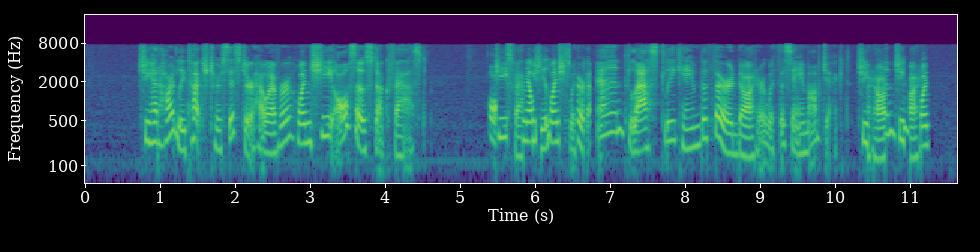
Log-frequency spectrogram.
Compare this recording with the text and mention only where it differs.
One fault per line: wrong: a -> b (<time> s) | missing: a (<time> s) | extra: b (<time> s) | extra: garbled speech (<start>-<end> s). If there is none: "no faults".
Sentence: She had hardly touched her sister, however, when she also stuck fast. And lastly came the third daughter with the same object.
extra: garbled speech (5.4-6.7 s)
extra: garbled speech (10.3-11.3 s)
